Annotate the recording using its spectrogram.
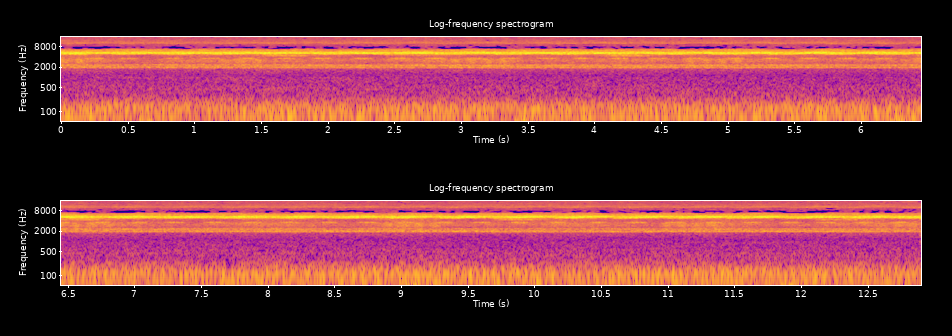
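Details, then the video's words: Steady high-pitched chirping of many crickets merging into one shimmering drone, unchanging from start to end, over a muted low hum. "Cricket Sounds"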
